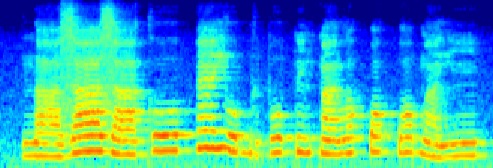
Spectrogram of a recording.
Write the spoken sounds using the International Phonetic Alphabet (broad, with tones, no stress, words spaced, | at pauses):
naː˨zaː˦zaː˧ ko˦ | ɛ̃˦ jo˧bɨ˨po˦ pĩ˧k͡pã˧lɔ˦k͡pɔ˦ ɡ͡bɔ˧bã˨ jĩ˧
